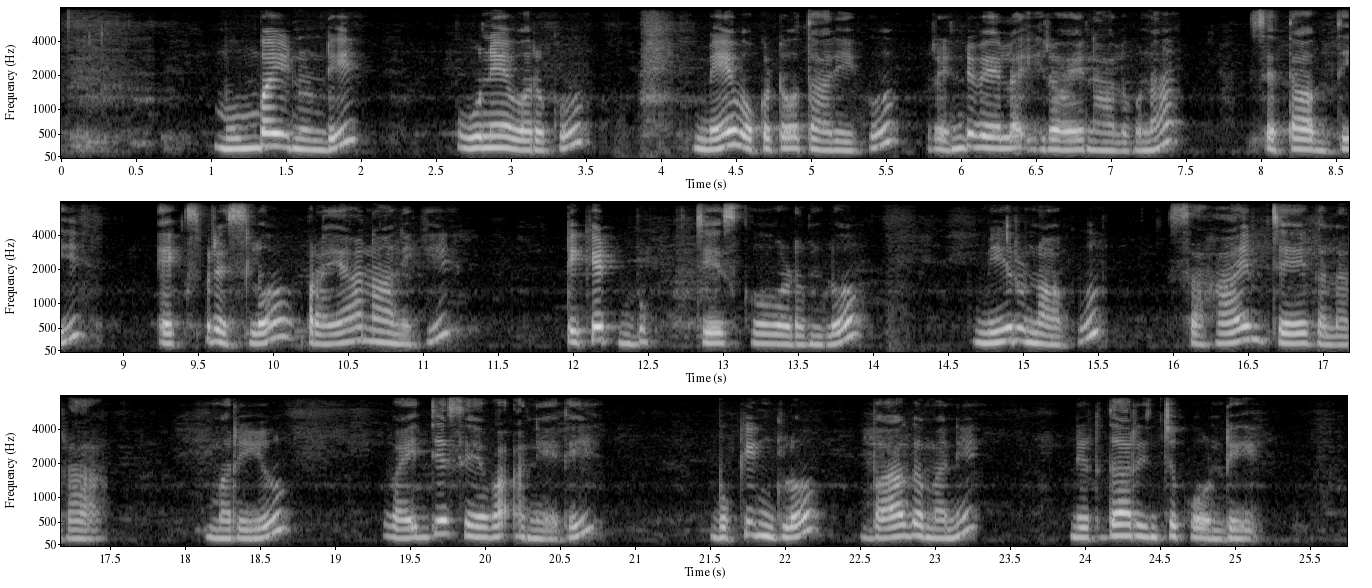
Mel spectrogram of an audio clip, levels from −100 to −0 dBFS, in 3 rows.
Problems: none marked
